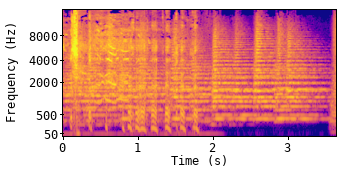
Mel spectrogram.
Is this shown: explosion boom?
no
